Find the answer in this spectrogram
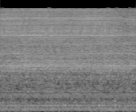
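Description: Portable generator running steadily: an even mechanical hum under a hiss.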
